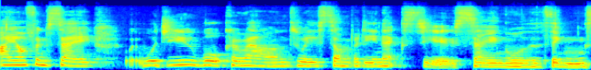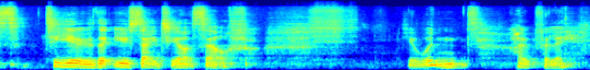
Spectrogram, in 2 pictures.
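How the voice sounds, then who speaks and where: A woman's fairly low voice with lively intonation at a fairly slow pace, with audible room echo and noticeable background noise. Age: 60s. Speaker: executive coach. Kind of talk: interview. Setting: in person.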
